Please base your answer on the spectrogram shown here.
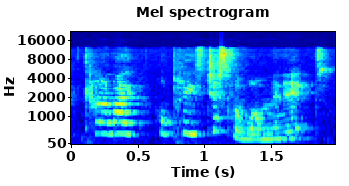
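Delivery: put-on high, fast pleading boy; begging child. Lester begging his mum, high fast pleading.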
